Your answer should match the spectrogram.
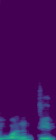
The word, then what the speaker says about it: wanted: Finalmente, si los sonidos terminan en ED, pero antes hay una T o una D, o sea, estas dos, se pronuncia ED. So we say wanted and needed.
